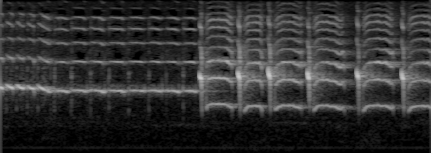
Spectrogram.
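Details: Nest-building canaries sing a sustained, flute-like whistled note for two seconds, then switch to a series of sharp ringing notes repeated about every third of a second.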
